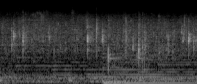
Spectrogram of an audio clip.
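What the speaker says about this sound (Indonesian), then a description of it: "Ini kita goreng sebentar aja, supaya warnanya tetap hijau, ya tetap cantik, ya." Petai stink beans frying briefly in oil in a pan, a steady close sizzle with crackling pops and a soft stirring scrape partway through.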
